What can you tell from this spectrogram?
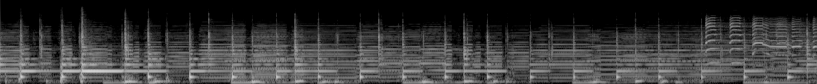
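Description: Background music: a steady hand-drum beat under sustained melodic notes, with a wavering melody line coming in near the end.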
